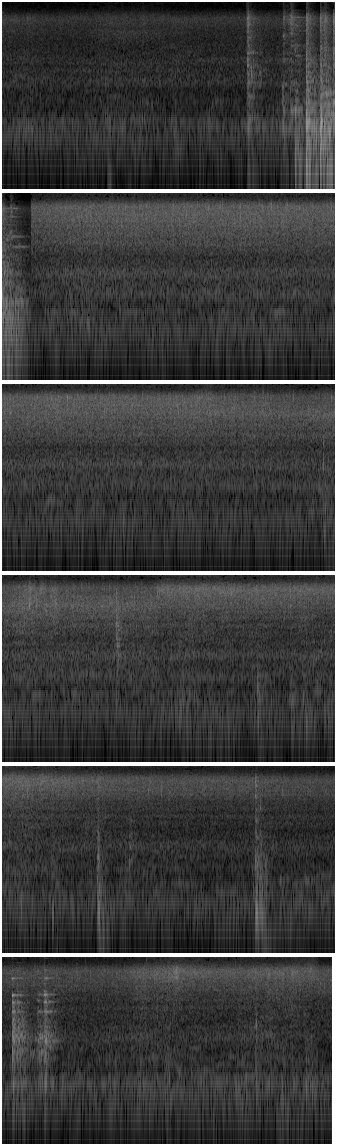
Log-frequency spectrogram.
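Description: Chicken pieces frying in a pot, a steady sizzle that sets in after a loud clatter of utensils about five seconds in. A spoon knocks and scrapes against the pot now and then, with a short clinking near the end.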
